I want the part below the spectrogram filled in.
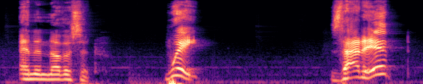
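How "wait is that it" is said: stage whisper, loud. Retelling two voices overheard, the second one asking: loud whisper. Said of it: "the sort of loudest wish, whisper".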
